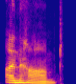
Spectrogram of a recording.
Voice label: "unharmed", Indian

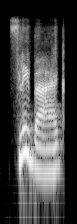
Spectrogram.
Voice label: "fleabag", Indian

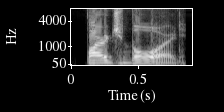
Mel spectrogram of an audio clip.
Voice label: "Bargeboard", American

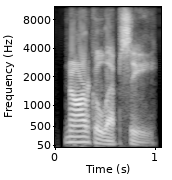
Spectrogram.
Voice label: "narcolepsy", American

